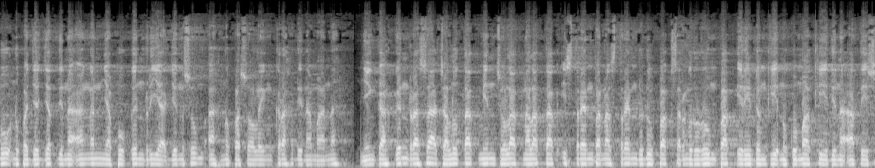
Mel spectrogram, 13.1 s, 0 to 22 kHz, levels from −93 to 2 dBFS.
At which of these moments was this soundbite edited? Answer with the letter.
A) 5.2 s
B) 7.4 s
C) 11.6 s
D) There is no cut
A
